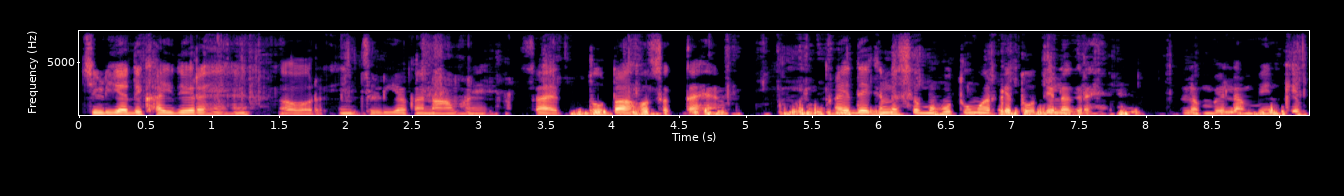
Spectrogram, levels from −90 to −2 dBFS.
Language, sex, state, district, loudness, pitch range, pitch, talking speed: Hindi, male, Chhattisgarh, Sarguja, -19 LUFS, 110-130 Hz, 115 Hz, 180 wpm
